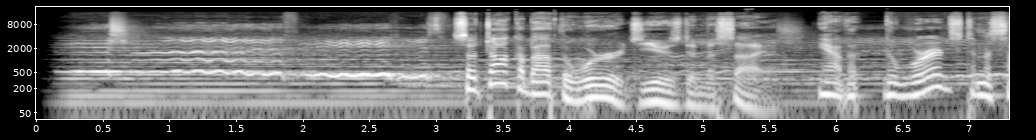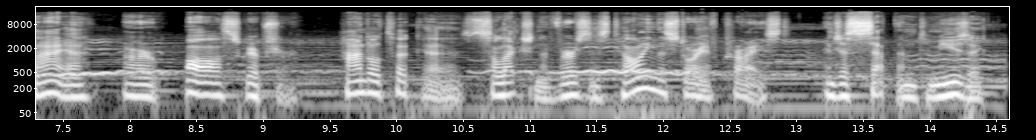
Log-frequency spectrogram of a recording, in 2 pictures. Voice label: radio spot; wbnh 2017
